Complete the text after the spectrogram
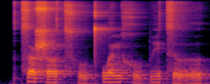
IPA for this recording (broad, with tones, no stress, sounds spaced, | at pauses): t͡s ɤ˥˩ ʂ ɤ˧˥ t͡sʰ ṵ˨˩ t̪ʰ w ə˥ n x ṵ˨˩ p i˥ t͡s ɹ̩˨˩˦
